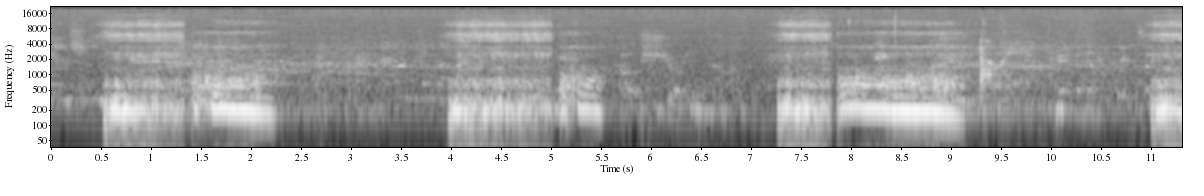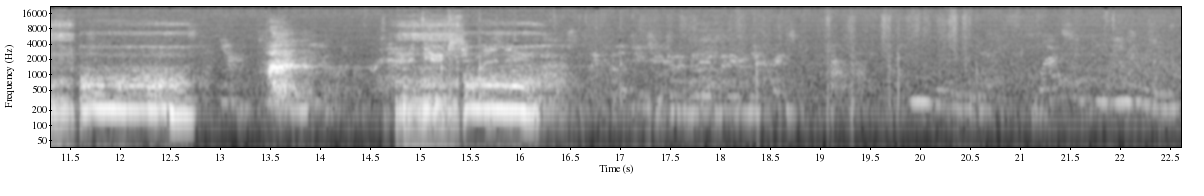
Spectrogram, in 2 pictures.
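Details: Snoring in a sleeping stepmother: loud, rough snores about every four seconds, roughly 16 breaths a minute, with quiet gaps between them.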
